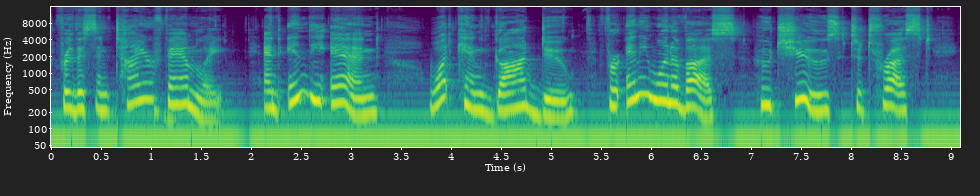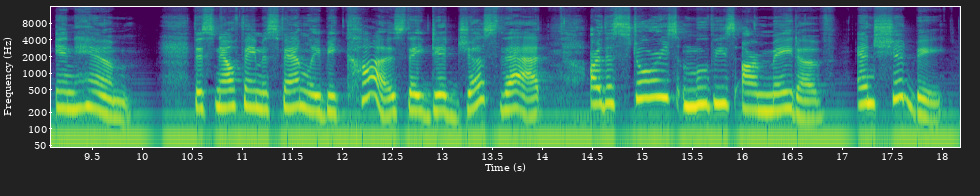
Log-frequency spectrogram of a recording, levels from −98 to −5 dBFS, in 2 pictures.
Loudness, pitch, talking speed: -18 LUFS, 220 Hz, 140 wpm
